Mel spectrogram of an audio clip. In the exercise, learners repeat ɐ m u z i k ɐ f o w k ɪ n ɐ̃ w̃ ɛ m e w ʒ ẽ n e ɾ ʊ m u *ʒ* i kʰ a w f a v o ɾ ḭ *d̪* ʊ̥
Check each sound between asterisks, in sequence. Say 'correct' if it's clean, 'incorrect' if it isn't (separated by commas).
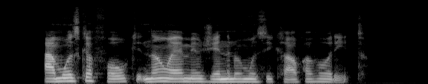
incorrect, incorrect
